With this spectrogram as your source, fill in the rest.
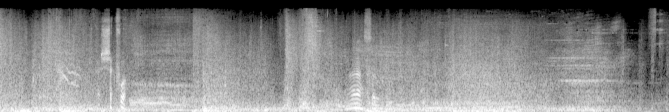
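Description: A huge beast growls and roars with a deep rumble.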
